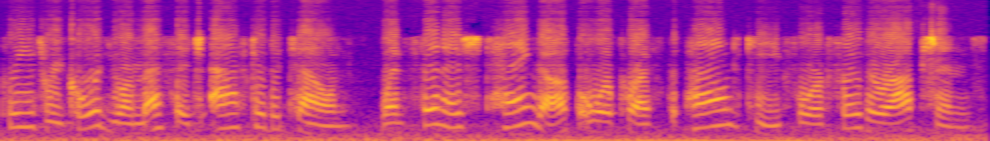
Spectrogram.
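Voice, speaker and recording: A woman's voice: mid-range voice, sing-song, moderate pace. Automated woman's voicemail prompt over a landline phone. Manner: crisp, lilting system announcement. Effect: heard over a landline phone. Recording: noisy, distant landline phone line.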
